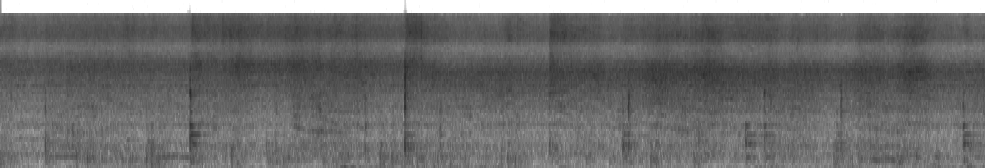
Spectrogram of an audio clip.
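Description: Green beans and mutton sizzling as they fry in an aluminium pressure cooker, stirred with a wooden spatula that scrapes and knocks against the pot now and then, most sharply about two and four seconds in.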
